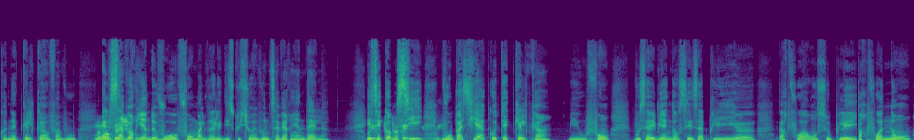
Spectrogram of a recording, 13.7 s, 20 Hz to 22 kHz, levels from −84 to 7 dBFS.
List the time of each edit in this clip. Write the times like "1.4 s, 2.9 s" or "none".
11.6 s, 12.8 s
